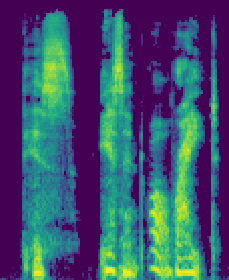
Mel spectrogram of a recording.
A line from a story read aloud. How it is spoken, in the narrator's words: something that whispered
